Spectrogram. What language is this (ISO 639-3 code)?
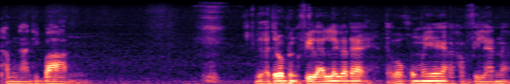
tha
